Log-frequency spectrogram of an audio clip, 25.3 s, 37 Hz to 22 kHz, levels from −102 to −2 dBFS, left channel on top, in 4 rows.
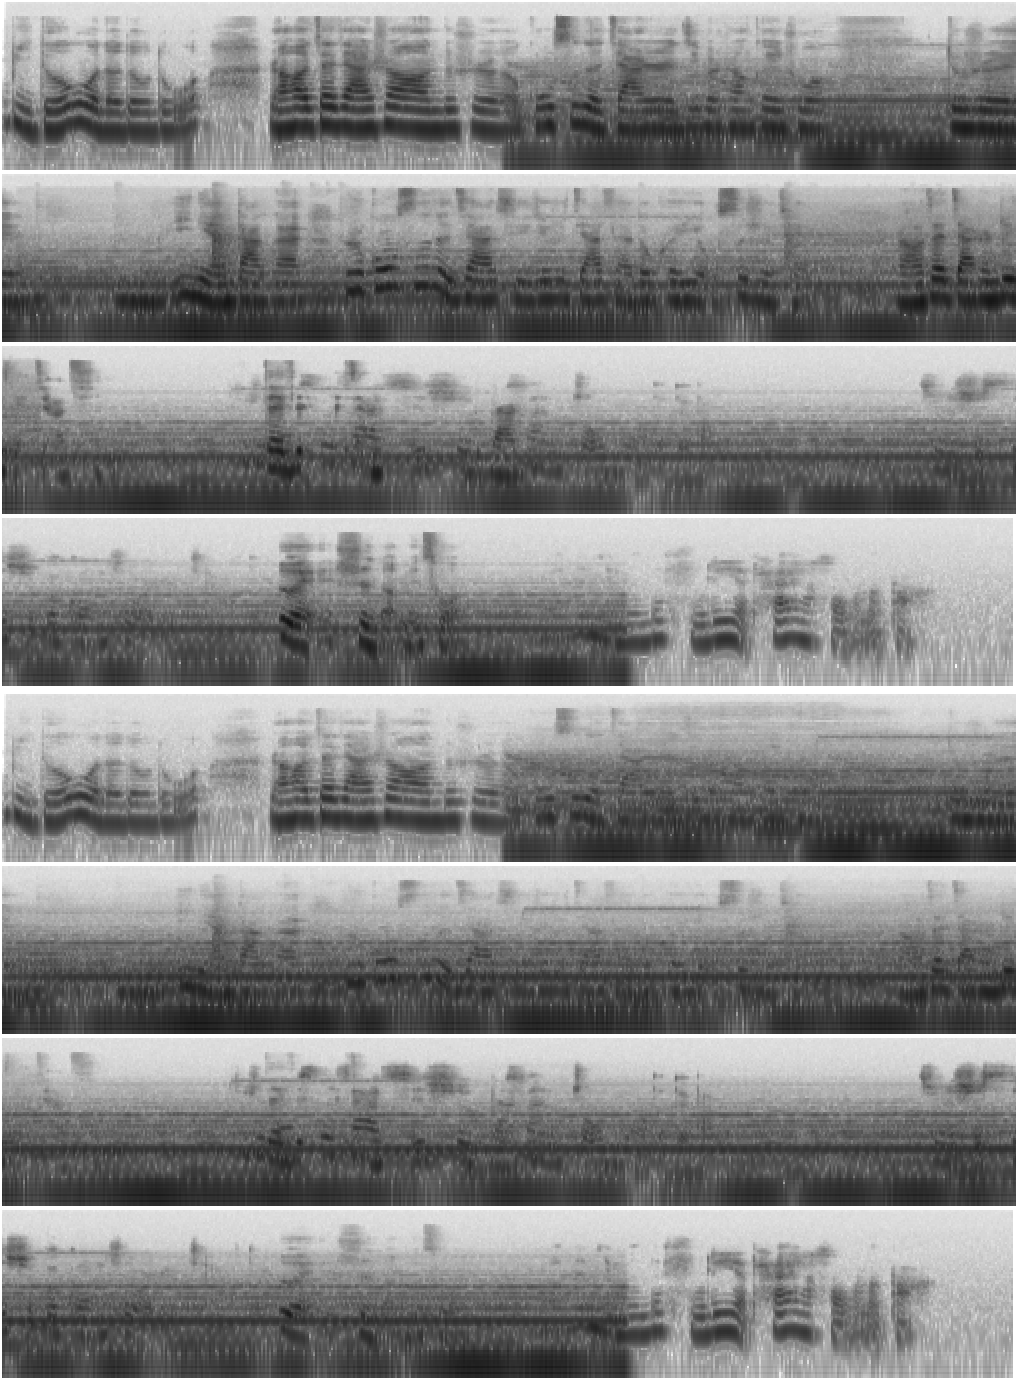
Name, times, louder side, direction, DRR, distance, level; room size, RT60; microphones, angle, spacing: voice 1, 0.0-5.6 5.9-6.6 7.0-13.4 14.3-14.6 14.9-15.0 15.6-15.9 20.7-21.9, left 5 dB, 85° left, 0.5 m, -25 dB
sound 1, 3.1-22.9, right 3 dB, 30° right, 0.4 m, -25 dB
sound 2, 6.4-12.9, left 2 dB, 50° left, 0.9 m, -35 dB
voice 2, 14.2-17.1 18.4-20.7 22.3-24.8, right 3 dB, 55° right, 0.7 m, -33 dB
7.9 x 2.9 x 4.2 m
head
